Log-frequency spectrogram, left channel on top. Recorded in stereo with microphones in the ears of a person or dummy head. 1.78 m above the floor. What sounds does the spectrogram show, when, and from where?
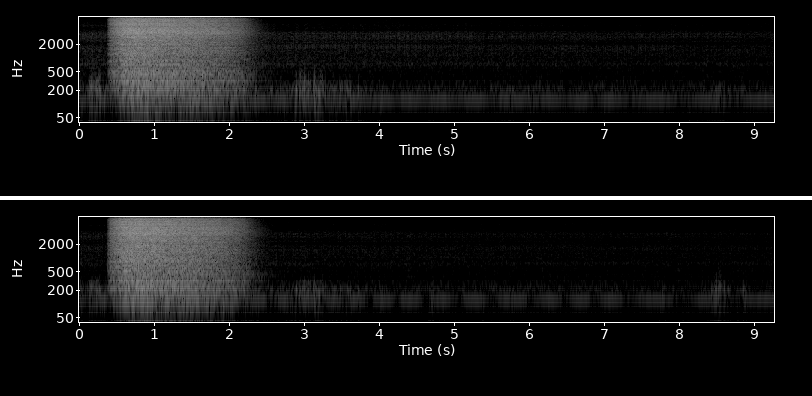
0.4 s frying: 25° right (ahead or behind), 1.6 m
